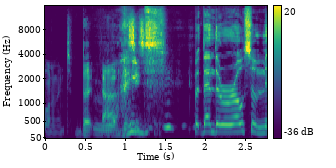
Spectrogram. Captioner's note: laughs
